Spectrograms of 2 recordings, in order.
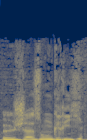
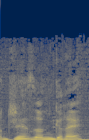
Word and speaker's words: Jason Gray: Et aujourd'hui, c'est un certain Jason Gris. – Oui, alors je suis pas sûre que lui-même le prononce comme ça. – C'est sûr que non, clairement. – On va faire un petit mélange, on va dire Jason Gray.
